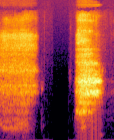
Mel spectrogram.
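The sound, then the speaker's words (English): Deep breath drawn in during a guided relaxation breathing exercise, heard as two soft, airy breath sounds separated by a short silence, the second louder and slightly shorter, with no voices. “Take a big deep breath in”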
